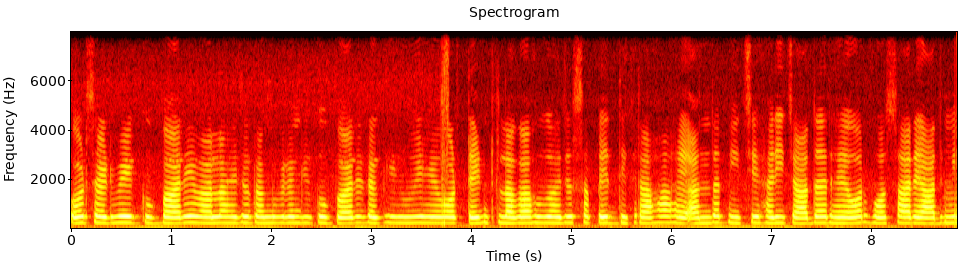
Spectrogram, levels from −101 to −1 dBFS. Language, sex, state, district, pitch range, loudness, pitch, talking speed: Hindi, female, Punjab, Fazilka, 235-245 Hz, -15 LUFS, 240 Hz, 225 wpm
